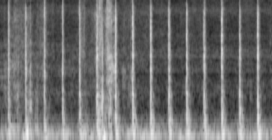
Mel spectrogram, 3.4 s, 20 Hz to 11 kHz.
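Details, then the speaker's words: Steady sharp tapping from the dash of a 2013 Dodge Charger SE 3.6 V6, about four to five clicks a second: the right-side blend door actuator is stuck and not moving. "right there. That actuator on the right side is not moving that on the left side. It's stuck."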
